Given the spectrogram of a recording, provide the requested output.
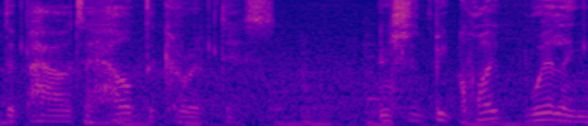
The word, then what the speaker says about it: Charybdis: I'm given to understand you have the power to help the Charybdis, and should be quite willing to do so. Kiribis, that's what it's called. Or that's how you say it.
